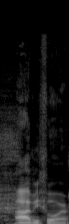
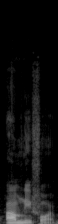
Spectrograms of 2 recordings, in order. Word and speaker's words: oviform: O-V-I-F-O-R-M. – Can you use it in a sentence? – Egg-shaped. Oviform. – Jimmy's head is very omniform. – Oviform. – Yes, can you spell it? – It is an adjective. O-V-I-F-O-R-M.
